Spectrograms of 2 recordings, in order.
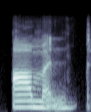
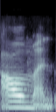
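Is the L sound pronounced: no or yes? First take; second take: no; yes. First: The L sound is silent. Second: The L sound is pronounced. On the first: The speaker calls it right. "L-nya tidak dibaca gitu" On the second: The speaker calls it wrong. "in English we also read it as almond"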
